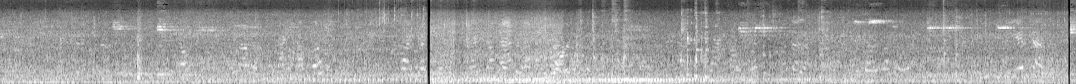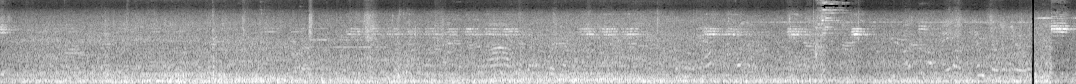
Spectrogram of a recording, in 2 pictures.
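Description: Busy roadside ambience: traffic running past, with people talking in the background and a few short high beeps or toots in the second half.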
